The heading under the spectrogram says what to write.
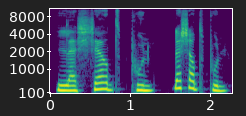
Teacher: Je ne prononce pas le E du mot de.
